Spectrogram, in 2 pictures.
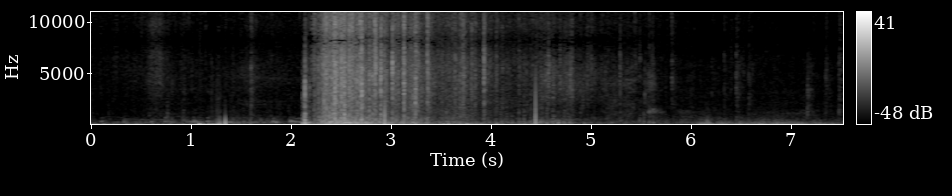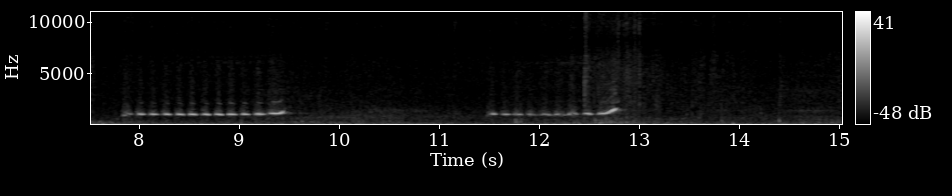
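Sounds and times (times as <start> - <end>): wind rumble on microphone: 0.0 - 1.9, 3.3 - 15.0
person whistling: 7.8 - 9.5, 11.5 - 12.8.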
